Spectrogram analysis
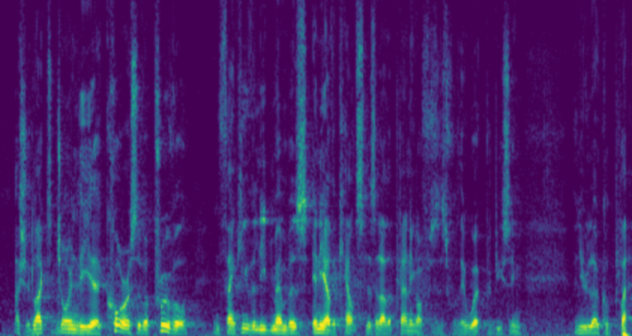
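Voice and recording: A man's hoarse, put-on character voice at medium pitch, very fast in pace, with ordinary pitch variation and big swings in loudness.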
